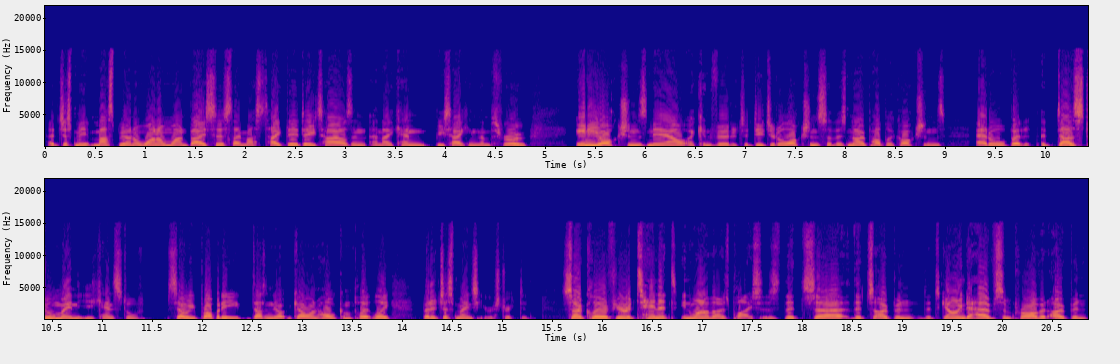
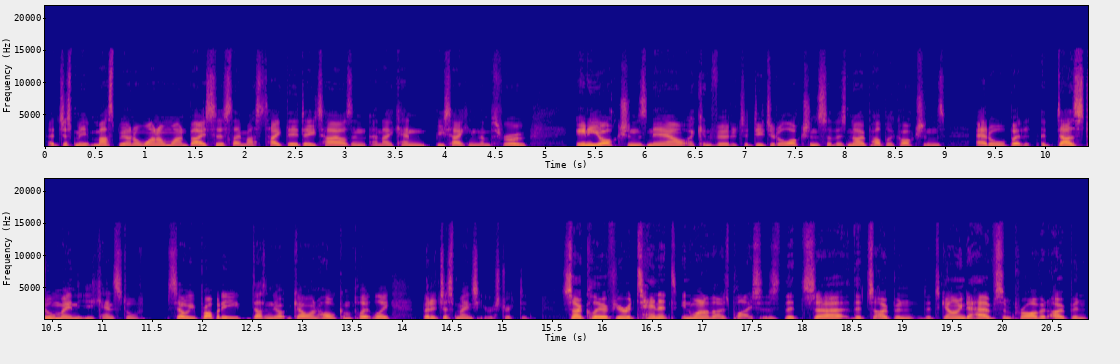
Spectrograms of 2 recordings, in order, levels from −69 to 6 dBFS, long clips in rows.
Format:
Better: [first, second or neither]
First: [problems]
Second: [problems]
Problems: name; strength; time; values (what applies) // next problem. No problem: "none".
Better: second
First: distortion; slight; 6% of the sound clipped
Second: none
